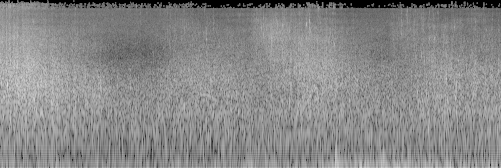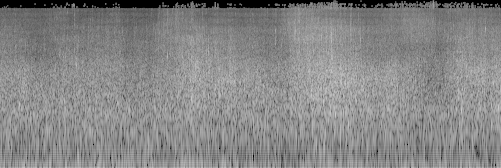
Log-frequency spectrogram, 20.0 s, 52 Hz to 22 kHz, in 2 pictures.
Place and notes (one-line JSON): {"title": "Cox's Bazar, Bangladesh - Ocean waves, Cox's bazar beach", "date": "2019-06-11 17:27:00", "description": "Cox's bazar is known for it's very long sea beach. This recording was made on a summer afternoon on the beach. There was no one around, it was totally empty. So you get to hear the Bay of Bengal without any interruption.", "latitude": "21.33", "longitude": "92.03", "timezone": "Asia/Dhaka"}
